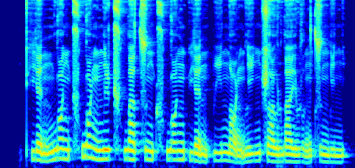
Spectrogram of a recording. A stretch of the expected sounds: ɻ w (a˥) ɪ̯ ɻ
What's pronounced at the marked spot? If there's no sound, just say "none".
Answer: a˥˩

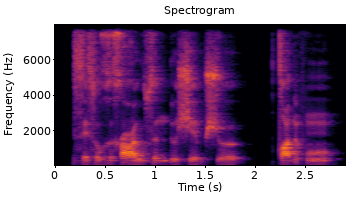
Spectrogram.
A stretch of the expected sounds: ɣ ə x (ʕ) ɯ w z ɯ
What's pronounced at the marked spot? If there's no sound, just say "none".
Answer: ʕ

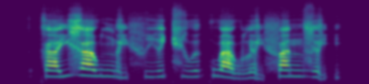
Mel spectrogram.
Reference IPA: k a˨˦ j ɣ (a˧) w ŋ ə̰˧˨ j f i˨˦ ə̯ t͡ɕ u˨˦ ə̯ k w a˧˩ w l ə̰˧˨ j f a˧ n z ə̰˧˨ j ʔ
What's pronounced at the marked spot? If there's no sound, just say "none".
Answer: a˧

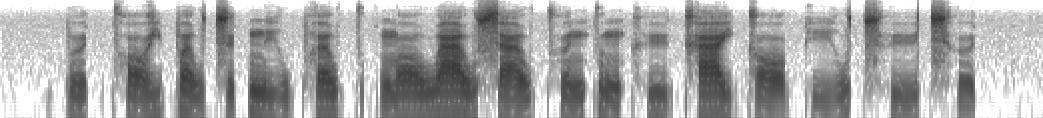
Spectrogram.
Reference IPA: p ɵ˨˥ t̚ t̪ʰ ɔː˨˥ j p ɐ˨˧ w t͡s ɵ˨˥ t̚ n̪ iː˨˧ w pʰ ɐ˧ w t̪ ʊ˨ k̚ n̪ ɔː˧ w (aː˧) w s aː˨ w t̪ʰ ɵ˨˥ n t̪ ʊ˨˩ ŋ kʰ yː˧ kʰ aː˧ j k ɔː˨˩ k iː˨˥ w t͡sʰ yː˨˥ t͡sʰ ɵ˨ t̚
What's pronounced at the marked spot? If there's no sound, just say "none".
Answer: aː˧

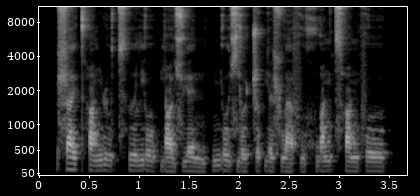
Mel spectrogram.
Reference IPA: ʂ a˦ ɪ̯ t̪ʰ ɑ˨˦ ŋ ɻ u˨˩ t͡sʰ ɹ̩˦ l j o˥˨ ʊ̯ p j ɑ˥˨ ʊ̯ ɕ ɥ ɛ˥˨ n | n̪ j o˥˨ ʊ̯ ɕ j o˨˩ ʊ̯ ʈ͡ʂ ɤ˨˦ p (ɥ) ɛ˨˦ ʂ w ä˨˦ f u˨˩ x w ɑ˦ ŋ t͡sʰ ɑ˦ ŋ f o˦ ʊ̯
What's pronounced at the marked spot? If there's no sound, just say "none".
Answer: j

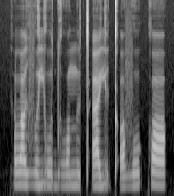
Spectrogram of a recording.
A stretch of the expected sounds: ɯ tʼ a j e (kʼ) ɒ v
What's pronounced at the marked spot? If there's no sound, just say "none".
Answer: kʼ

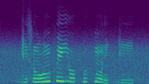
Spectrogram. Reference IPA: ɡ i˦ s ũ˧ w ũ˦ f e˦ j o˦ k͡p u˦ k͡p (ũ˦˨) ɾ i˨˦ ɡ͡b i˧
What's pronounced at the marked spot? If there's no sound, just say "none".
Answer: ũ˦˨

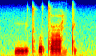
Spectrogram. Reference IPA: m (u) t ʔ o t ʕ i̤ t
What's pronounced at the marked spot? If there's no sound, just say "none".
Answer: y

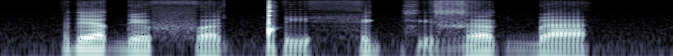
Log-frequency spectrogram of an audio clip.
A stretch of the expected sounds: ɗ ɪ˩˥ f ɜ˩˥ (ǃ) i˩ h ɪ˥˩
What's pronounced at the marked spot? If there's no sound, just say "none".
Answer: ǃ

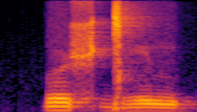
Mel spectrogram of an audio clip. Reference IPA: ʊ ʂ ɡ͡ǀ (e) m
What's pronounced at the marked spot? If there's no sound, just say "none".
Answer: e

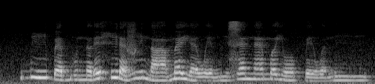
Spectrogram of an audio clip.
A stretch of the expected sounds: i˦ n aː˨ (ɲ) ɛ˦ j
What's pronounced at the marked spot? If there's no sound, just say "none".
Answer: m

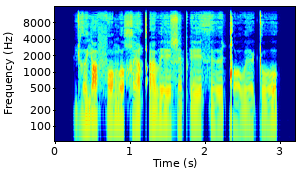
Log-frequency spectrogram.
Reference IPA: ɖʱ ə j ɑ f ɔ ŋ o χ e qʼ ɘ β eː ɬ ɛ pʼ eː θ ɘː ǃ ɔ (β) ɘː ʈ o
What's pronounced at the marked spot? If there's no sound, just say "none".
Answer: β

